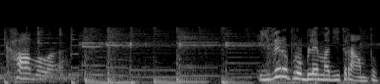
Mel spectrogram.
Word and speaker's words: Kamala: It's not Kamala, not Kamala. It's Kamala. Il vero problema di Trump però non è la pronuncia, ma che a sfidarlo non ci sia più Joe.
